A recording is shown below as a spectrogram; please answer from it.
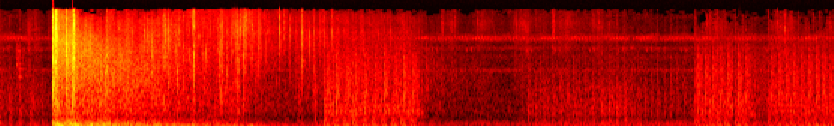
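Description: A frag grenade blows up in Call of Duty: Modern Warfare with one loud, close blast that rumbles and fades over several seconds. Scattered gunfire and battle noise follow.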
